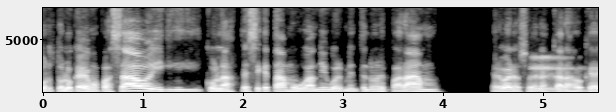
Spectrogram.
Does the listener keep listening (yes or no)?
yes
